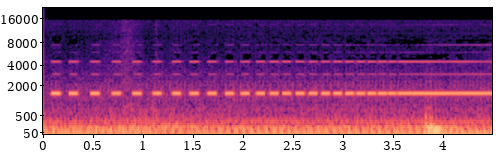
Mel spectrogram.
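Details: Quick high beeps running into a steady tone as the Jaguar X-Type drives forward toward another car, after parking sensor repair and cleared codes; parking sensor buzzer working properly.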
